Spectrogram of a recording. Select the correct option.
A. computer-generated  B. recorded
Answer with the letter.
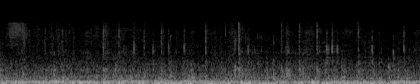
B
